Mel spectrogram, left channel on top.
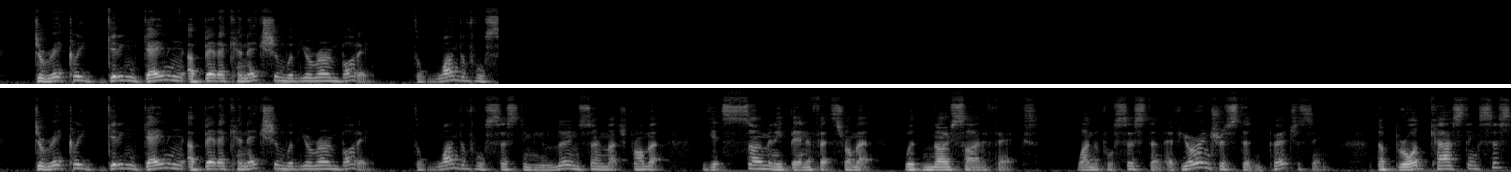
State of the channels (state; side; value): drops out; left; at 5.0 s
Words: directly gaining a better connection with your own body. It's a wonderful system. You learn so much from it. You get so many benefits from it with no side effects. Wonderful system. If you're interested in purchasing the broadcasting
